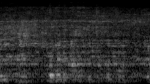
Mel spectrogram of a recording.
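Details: Soft steady hiss and trickle of water refilling the cistern after its fill valve diaphragm was replaced, filling faster now, no squeal or hammering; normal cistern filling.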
